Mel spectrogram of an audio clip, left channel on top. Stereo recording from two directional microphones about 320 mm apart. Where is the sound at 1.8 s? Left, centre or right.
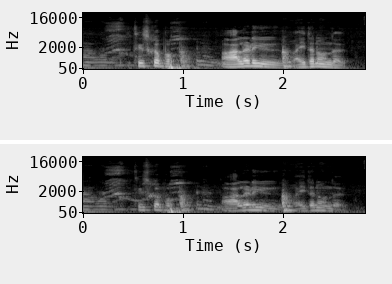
Left.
